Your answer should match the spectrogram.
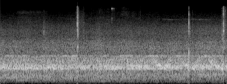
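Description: Wooden chess pieces being set down and a chess clock being pressed in fast blitz play: two sharp clicks about a second apart. Under them runs a steady high tone, held throughout.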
